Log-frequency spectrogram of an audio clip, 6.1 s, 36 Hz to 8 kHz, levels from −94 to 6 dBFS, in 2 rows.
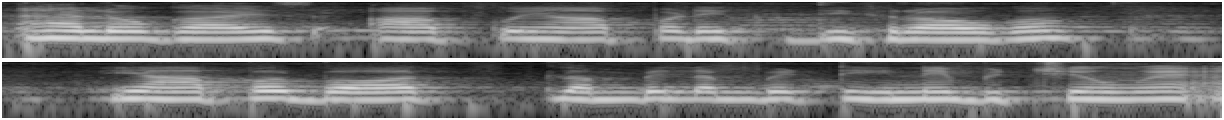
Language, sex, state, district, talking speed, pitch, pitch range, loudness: Hindi, female, Bihar, Sitamarhi, 185 wpm, 230 Hz, 225-235 Hz, -20 LUFS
